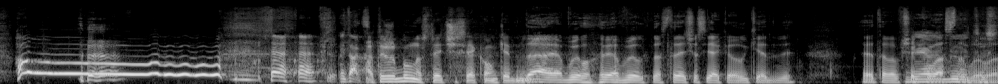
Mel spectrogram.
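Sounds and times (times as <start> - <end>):
person imitating a dog howling and yelping: 0.2 - 2.2
speech: 0.8 - 1.2, 2.7 - 9.9.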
